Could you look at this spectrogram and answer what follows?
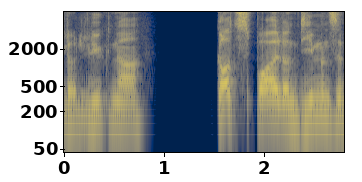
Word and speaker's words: Lügner: It's pronounced Lügner. Now we've got the last of the weird fly shit things. It's a U. The fly shits above it. It's called Ü.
